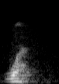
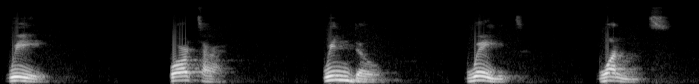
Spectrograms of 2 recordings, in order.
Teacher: voiced bilabial semivowel, which is articulated as w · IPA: /w/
